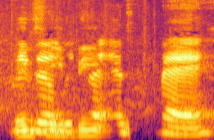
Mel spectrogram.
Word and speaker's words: NCBAE: Uh, she is founder of, uh, is it pronounced NC Bay? Is that how you do the abbreviation? NC Bay.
